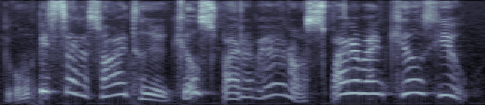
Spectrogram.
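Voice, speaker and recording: Woman playing a wildly animated young superhero girl. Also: high voice, fast talker. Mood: earnest, persuasive. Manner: bubbly, sassy, excitable. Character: young female squirrel-powered superhero, brash, chirpy and earnest. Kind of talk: animated comic dub.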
